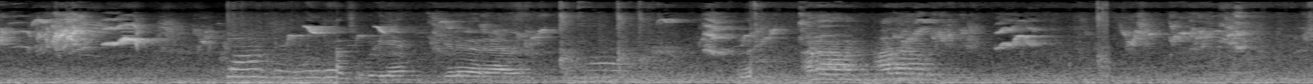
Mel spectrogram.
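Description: Cockatiels and lovebirds chirp and squawk in a busy, overlapping chatter in an aviary, with a voice talking over the birds throughout.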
